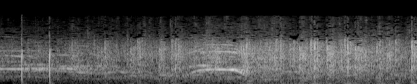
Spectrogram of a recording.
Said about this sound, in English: Why don't we do that right now? Why don't we clap our hands, all ye people, and somebody shout unto God with the voice of triumph?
